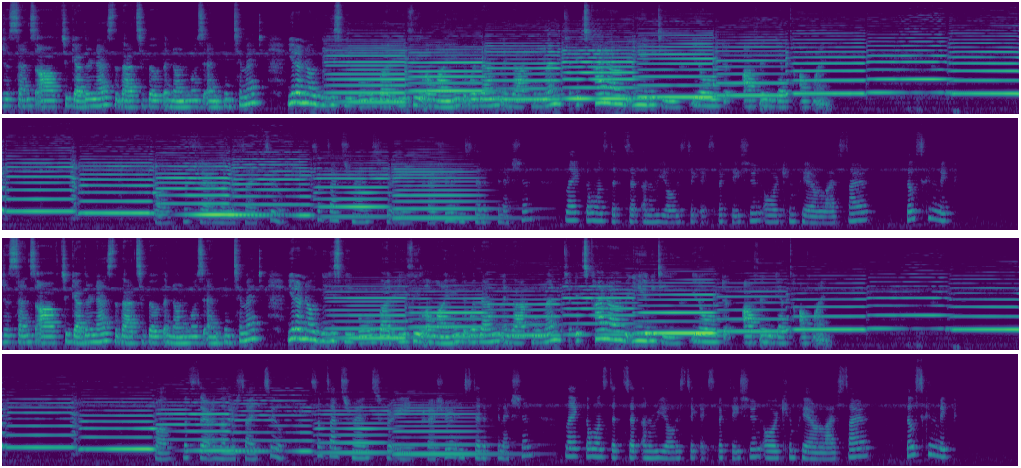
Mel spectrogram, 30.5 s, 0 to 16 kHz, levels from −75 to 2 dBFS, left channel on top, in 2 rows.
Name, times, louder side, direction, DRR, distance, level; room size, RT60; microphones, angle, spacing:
voice 1, 0.0-12.4, right 1 dB, 15° right, 0.6 m, -28 dB
Bowed string instrument, 4.8-22.6, left 2 dB, 85° left, 0.5 m, -25 dB
voice 2, 17.5-19.5 19.9-23.4 23.7-25.8 26.2-28.3 28.8-29.6, right 3 dB, 75° right, 0.8 m, -41 dB
3.6 x 3.3 x 3.4 m
head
